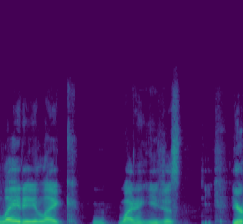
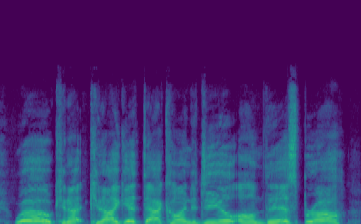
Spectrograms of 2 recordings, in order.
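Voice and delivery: put-on surfer-dude voice, much higher pitch; 9 semitones higher, 4 dB louder than usual. Retelling a scene where Michelangelo talks to a shopkeeper, in Michelangelo surfer-dude voice. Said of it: "he speaks in that like surfer dude kind of way".

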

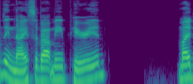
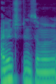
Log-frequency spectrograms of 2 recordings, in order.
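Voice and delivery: ordinary talk

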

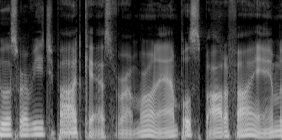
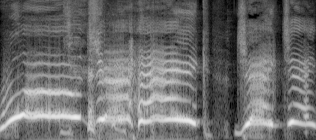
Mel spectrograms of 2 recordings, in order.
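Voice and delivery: put-on excited voice, much higher, louder; 10 dB louder than usual. Retelling a TV show scene where Charles greets Jake, imitating Charles all excited. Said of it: "And he's all excited and shit".

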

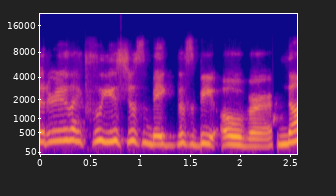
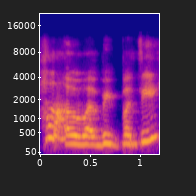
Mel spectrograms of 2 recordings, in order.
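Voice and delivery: put-on British accent, louder; 5 dB louder than usual. Greeting everybody while trying out a British accent, which a listener asks about. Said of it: "Is that your British accent".

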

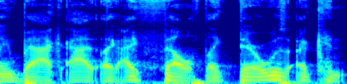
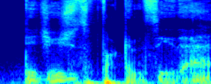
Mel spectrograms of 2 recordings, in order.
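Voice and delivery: hushed, whispered aside under the breath. Retelling what the condo owner said to his friend: imitating someone whispering. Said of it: "the owner of the condo whispering".

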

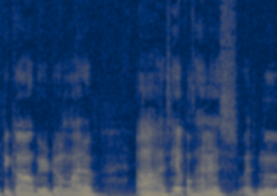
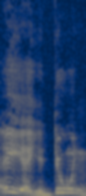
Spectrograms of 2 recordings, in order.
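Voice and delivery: put-on Boston accent, much higher and louder; 7 semitones higher, 5 dB louder than usual. Describing a VR video maker, imitating how he talks in a Boston accent. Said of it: "talks with a Bostonian accent".

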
